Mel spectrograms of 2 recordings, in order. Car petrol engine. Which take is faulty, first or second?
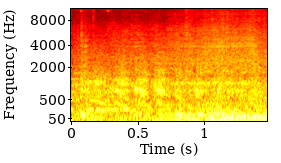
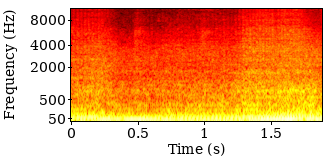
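first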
